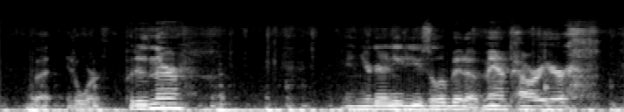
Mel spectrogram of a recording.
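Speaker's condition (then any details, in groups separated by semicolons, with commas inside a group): No condition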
